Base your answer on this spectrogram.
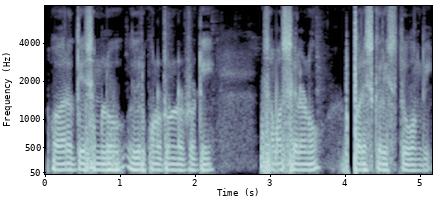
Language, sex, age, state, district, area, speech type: Telugu, male, 45-60, Andhra Pradesh, East Godavari, rural, spontaneous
